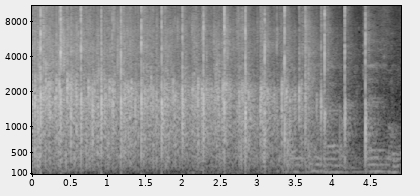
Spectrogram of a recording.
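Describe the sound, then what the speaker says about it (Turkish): An audience at the Ankara start-up summit applauds warmly, a dense burst of clapping that holds steady and then thins out to scattered claps near the end, with a voice speaking faintly underneath. "Valla Ozan'ı tekrar bir alkışlayalım."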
